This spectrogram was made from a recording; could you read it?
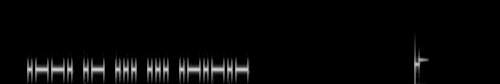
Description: Morse code, heard as a keyed tone, about 32 wpm, 700 Hz. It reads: PASS.
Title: 2x Word-Spacing - Sentences from Top 400 Words - 30wpm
